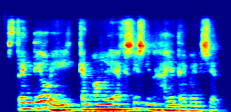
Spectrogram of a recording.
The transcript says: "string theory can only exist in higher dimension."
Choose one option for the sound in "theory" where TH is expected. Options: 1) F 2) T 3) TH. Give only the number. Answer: 2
